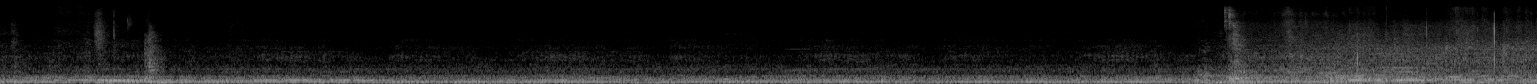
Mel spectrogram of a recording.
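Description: Sigma elevator car travelling, heard from inside the cabin as a steady low hum and rumble. About 12 seconds in, a louder rush of noise begins as the car arrives and its doors open.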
